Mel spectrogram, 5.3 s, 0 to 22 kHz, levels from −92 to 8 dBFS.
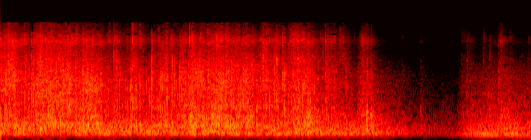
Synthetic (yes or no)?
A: no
